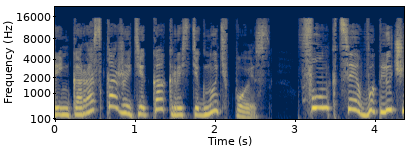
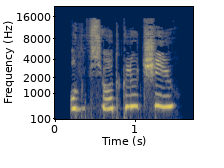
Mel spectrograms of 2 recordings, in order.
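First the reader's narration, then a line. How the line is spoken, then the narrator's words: Sobbing. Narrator (Russian): всхлипнула Рита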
